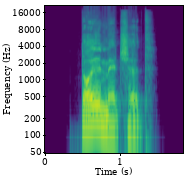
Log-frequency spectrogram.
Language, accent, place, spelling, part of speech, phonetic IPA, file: German, Germany, Berlin, dolmetschet, verb, [ˈdɔlmɛt͡ʃət], De-dolmetschet.ogg
- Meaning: second-person plural subjunctive I of dolmetschen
